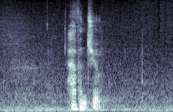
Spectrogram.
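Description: A man asks a short question close by.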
